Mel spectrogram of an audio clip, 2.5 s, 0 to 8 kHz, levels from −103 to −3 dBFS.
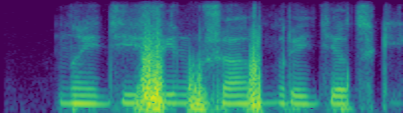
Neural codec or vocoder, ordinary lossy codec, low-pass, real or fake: none; Opus, 24 kbps; 7.2 kHz; real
